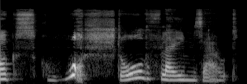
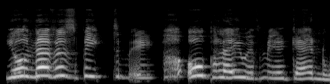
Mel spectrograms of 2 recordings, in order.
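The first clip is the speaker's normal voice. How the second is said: wept; 7 semitones higher, 3 dB louder than usual. Acted. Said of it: "wept Amelia".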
